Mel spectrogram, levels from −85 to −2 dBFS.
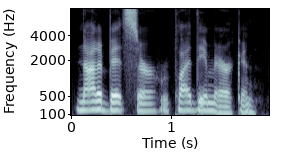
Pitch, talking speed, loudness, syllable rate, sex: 165 Hz, 210 wpm, -19 LUFS, 6.2 syllables/s, female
